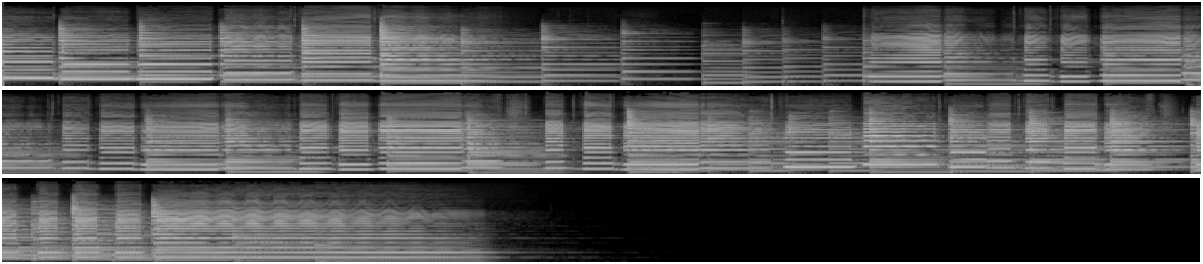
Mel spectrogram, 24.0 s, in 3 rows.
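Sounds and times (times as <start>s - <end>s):
baritone saxophone playing a minuet: 0.0s - 4.1s, 5.4s - 19.7s.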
